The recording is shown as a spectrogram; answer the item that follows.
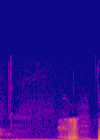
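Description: A person's audible breath, a short breathy intake or sigh about a second in, over a low steady hum in the recording.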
